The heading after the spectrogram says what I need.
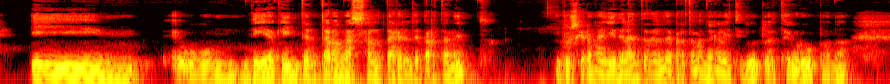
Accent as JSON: {"language": "Spanish", "town": "Torrox", "region": "Andalusia", "country": "Spain", "tie": "born or raised there", "said": "El último fue el curso pasado en mi pueblo, ¿no?, en Torrox."}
